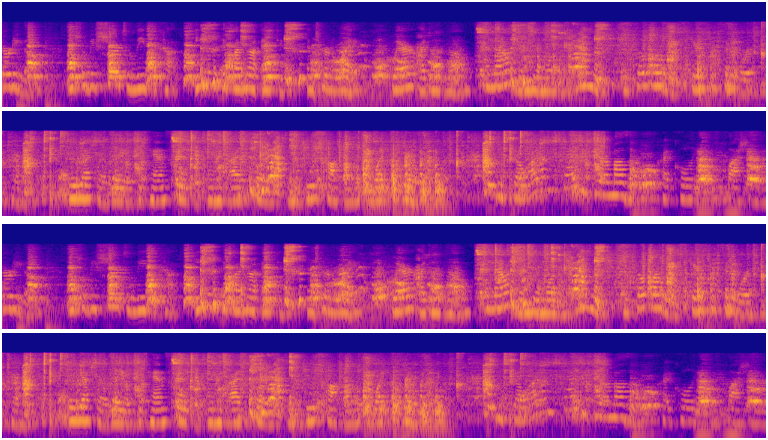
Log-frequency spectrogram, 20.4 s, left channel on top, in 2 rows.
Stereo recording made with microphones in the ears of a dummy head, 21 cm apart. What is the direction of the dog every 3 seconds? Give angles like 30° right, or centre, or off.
centre, 60° right, 50° right, 20° right, 20° left, 30° left, 30° left.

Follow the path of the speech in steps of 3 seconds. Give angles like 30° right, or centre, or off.
40° left, 10° left, 40° right, 40° right, 10° right, 20° left, 40° left.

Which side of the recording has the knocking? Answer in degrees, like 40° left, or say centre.
80° left.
